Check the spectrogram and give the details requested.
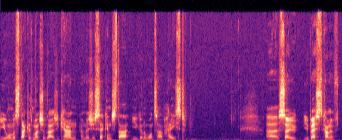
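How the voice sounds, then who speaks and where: The game guide presenter here has a voice on the low side with a bit of brightness. His casual tutorial rambles along with lots of fillers and self-corrections, and a slight cough reveals mild throat irritation.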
